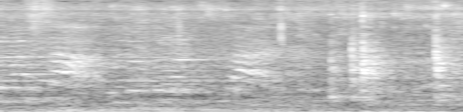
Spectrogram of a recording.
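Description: Dishes and utensils clinking as someone washes up at a kitchen sink, with a few sharp clicks near the end, over a steady low hum and faint voices.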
